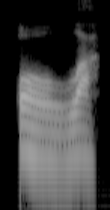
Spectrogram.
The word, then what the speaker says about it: olá: E atenção à pronúncia, com aquela sílaba tónica bem marcada no fim, olá.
